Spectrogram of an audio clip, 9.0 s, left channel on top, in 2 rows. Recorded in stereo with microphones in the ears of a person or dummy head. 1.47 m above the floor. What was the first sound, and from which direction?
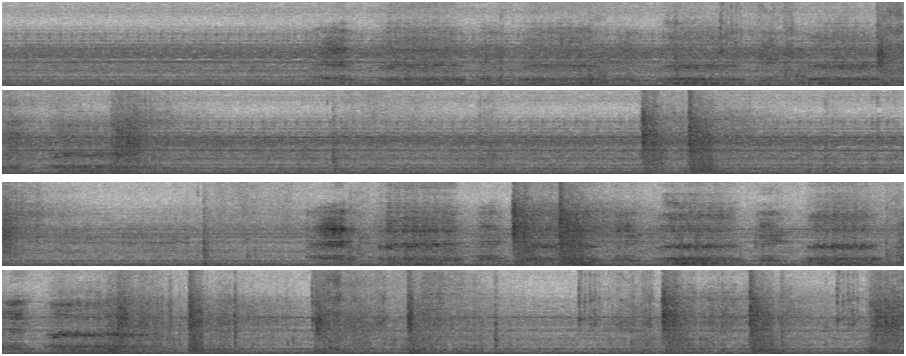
A fan, 35° left (ahead or behind).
